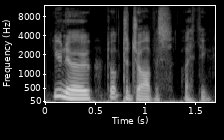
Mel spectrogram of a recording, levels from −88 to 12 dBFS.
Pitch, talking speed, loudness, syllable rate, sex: 135 Hz, 210 wpm, -16 LUFS, 5.3 syllables/s, male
